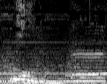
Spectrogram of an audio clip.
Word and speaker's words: Aurynn: It's pronounced Auryn.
